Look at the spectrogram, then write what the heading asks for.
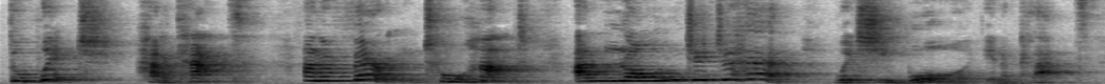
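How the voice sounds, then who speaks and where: A woman teacher reads a rhyming children's story aloud in a bright, lively voice that swoops up and down. She takes it at an unhurried pace, and the echoey room rings around her. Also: extremely high pitch, recorded from a distance. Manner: expressive, animated storytelling.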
